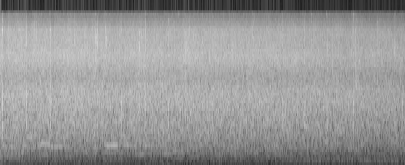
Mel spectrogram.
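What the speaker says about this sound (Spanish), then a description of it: "A ver, católico flojo, ¿dónde está el aplauso?" Loud, dense applause from a church congregation at a Mass of prayer for the sick, steady and sustained throughout with a few voices mixed into the crowd.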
